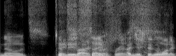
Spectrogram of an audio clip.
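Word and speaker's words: Scifres: it's actually pronounced Cyphers, not Cyphers. I was going to ask you, isn't it Cypress?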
